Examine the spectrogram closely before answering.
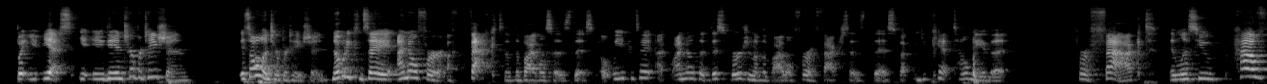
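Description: Her raised, projected voice is high-pitched, as the woman talks at a fairly quick pace with very wide pitch swings and big swings in loudness. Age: 20s. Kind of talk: casual chat. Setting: kitchen table.

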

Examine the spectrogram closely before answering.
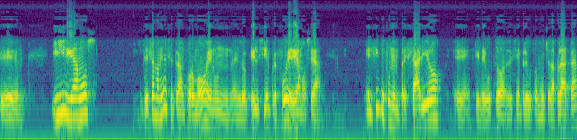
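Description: Pausing often and at length, a man talks at a fairly unhurried pace. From Paraná, Entre Ríos, Argentina. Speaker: investigative journalist. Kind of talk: radio interview.

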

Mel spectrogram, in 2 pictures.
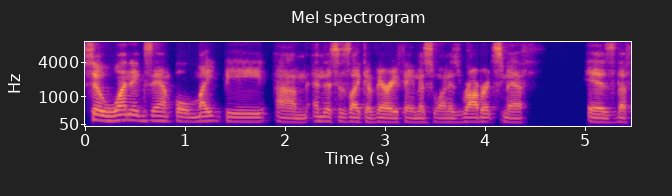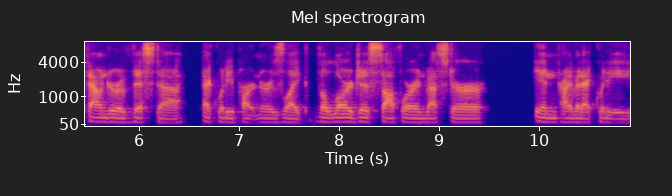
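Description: Against a quiet background, a man with an unremarkable speaking voice talks at a moderate pace, with fairly even intonation and a fairly low pitch. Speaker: finance podcast host and mock interviewer. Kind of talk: mock job interview.

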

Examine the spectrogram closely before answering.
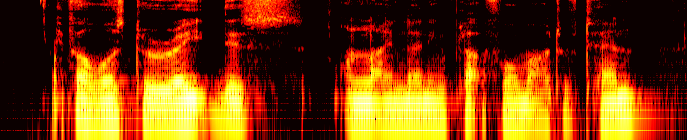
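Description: Somewhat breathy and in a British accent, a man speaks at medium pitch and a moderate pace against a quiet background. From United Kingdom. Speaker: podcast host. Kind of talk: solo podcast monologue. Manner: halting, many fillers and repetitions; enthusiastic.

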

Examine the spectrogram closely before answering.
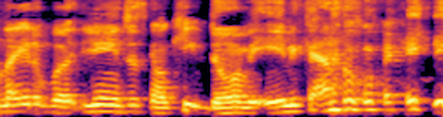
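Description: A man talks at a fairly quick pace with lively intonation. Noticeable background noise runs under his voice. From US South. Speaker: caller on live stream. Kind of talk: casual chat. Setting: Instagram live video call.

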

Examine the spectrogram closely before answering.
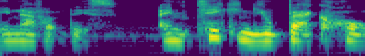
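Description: A put-on character voice sits at a low-to-middle pitch. The pace is moderate. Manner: firm, commanding.

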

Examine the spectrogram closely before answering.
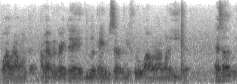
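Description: Amid noticeable background noise and audible room echo, a man with an American accent talks at a very fast pace. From US Midwest, Cleveland, Ohio. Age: 20s. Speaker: entrepreneur. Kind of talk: casual interview.

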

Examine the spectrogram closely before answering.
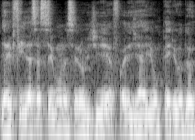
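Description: There is noticeable background noise. A man speaks with monotone, flat intonation. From Rio de Janeiro, Brazil. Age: 20s. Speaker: professional skimboard athlete. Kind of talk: interview testimony.

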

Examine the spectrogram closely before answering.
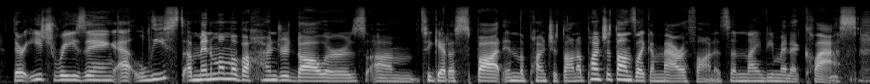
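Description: Fairly quick speech with a slight Brooklyn accent and hardly any pauses, on a very clean recording with a silent background. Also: woman, fairly low pitch for a woman, ordinary pitch variation. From Brooklyn, New York. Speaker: personal trainer and kickboxing instructor. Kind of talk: interview.

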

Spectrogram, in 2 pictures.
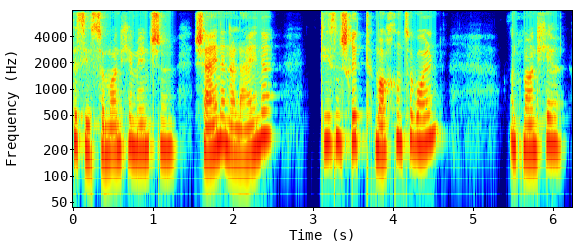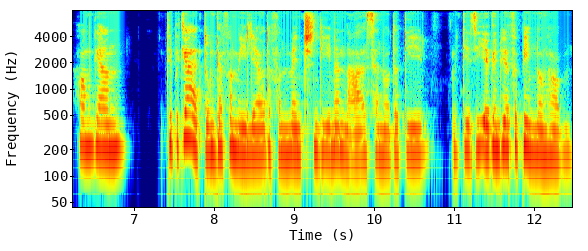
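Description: Somewhat breathy, dark, mellow speech at a moderate pace. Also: woman, medium pitch for a woman, ordinary pitch variation. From Austria, Burgenland. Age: 50s. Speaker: nurse. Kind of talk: interview.

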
